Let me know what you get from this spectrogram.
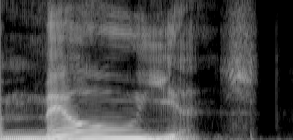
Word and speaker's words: millions: 好，接着往下看， every day，每一天呢， millions of people，千万不要念成 millions，在美式英语叫 millions， mill 再来一个 y， millions， billions，十亿啊， one billion， one million，一百亿。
